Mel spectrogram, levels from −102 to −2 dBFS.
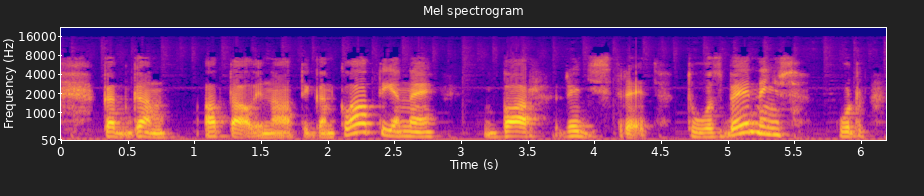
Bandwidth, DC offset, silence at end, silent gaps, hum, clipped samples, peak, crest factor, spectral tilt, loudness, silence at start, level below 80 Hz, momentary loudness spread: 10.5 kHz; under 0.1%; 0.05 s; none; none; under 0.1%; -2 dBFS; 14 dB; -5.5 dB/octave; -15 LUFS; 0 s; -48 dBFS; 10 LU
